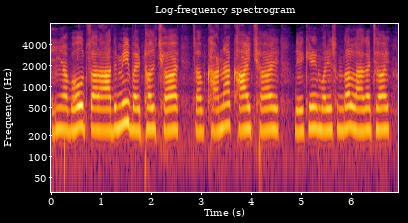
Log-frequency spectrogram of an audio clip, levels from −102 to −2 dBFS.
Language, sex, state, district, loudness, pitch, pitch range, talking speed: Maithili, female, Bihar, Samastipur, -15 LUFS, 245 Hz, 240-250 Hz, 140 wpm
